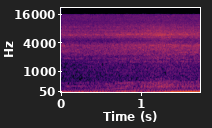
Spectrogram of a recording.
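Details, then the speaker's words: Accelerator pedal position sensor/pedal just replaced to cure a dead spot with no power on pressing; after repair the engine note climbs smoothly from idle as the pedal goes down, responding promptly without stumble or hesitation. Normal throttle response. "you can hear the engine going I think that's really going to help things out"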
